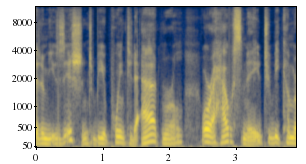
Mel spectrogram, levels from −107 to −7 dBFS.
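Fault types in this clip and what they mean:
Gap between chunks: the speech was delivered in half-second blocks with 13 ms of silence inserted at each join, so nothing is lost but the flow halts. It shows as seven hard-edged holes, one every half second, from 0.32 s to 3.4 s.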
